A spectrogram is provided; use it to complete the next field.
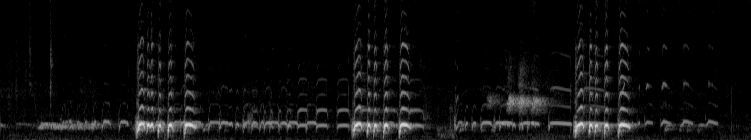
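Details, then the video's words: A female and a male local zebra dove sing in answer to one another: three loud bursts of quick clipped coos about two and a half seconds apart, with soft continuous cooing and a brief higher note between them. "Perkutut Lokal Gacor Betina Dan Jantan Bersahutan"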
